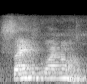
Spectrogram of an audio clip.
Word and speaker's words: sine qua non: a scenic quinone but in the english we pronounce it as sine qua non yes without with you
